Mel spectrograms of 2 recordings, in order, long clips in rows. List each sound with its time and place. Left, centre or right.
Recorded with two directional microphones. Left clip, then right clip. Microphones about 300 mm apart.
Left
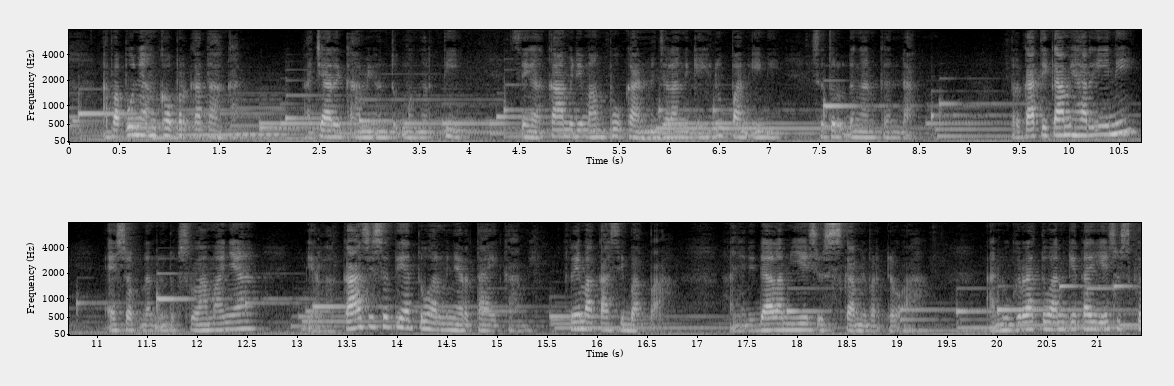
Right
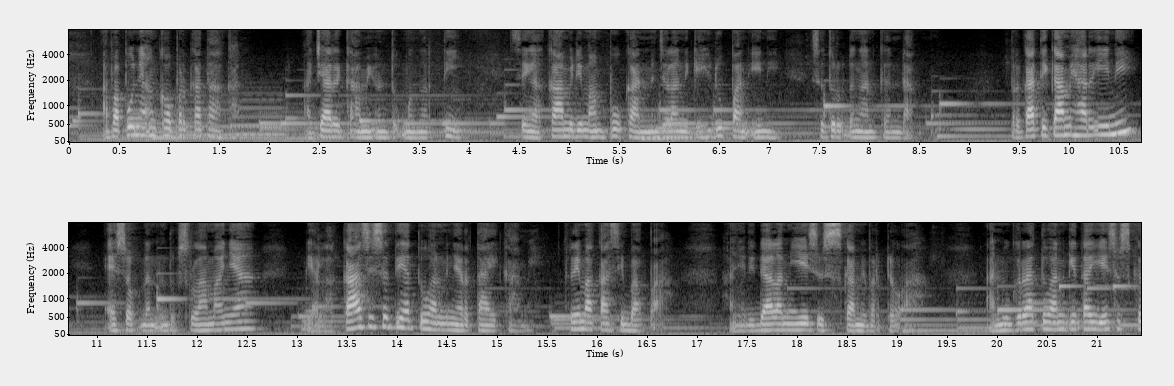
0.3 s a woman's voice: centre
